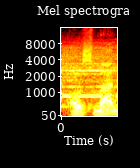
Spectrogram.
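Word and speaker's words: Houseman: Je dis mal, je la prononce à l'anglaise. Ça, s'écrit house comme maison, man comme un homme, Haussmann, l'homme de la maison.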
